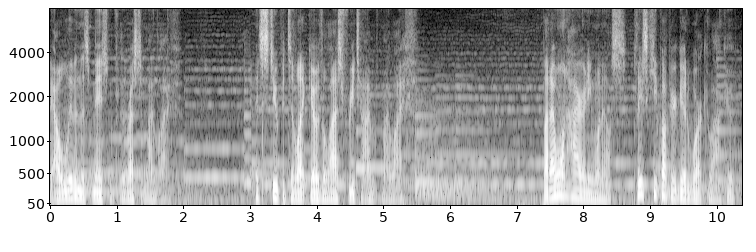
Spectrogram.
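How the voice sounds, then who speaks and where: A man voicing a composed, aloof young heiress in a measured, formal, reserved way. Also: on the low side, close to an everyday voice. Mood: cool, reserved.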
